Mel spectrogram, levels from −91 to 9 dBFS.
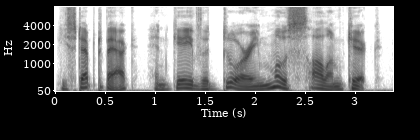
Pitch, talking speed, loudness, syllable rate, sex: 115 Hz, 195 wpm, -17 LUFS, 4.2 syllables/s, male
